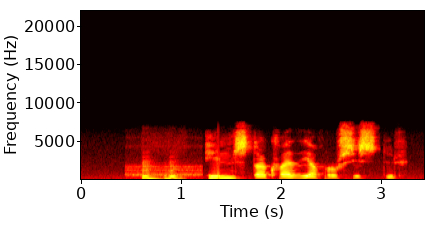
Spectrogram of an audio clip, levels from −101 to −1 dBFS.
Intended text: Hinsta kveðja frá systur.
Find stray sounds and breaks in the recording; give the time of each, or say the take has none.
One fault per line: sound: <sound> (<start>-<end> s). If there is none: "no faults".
sound: laugh (0.6-1.1 s)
